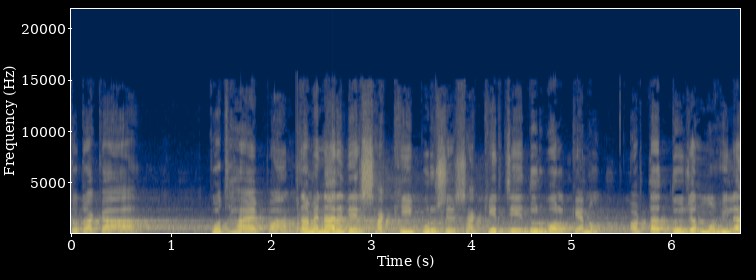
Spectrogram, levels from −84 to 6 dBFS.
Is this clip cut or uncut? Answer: cut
